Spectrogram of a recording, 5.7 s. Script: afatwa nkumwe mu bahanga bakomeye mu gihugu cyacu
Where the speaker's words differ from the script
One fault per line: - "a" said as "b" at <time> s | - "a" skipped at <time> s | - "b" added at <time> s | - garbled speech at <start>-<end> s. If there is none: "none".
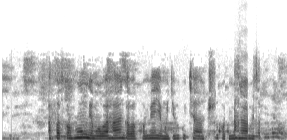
- garbled speech at 4.3-5.2 s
